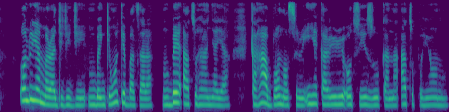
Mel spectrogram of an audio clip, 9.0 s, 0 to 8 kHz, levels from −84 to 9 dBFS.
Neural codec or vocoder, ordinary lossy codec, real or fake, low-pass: none; none; real; 7.2 kHz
